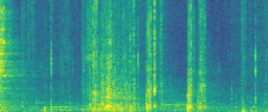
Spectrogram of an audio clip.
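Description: Scattered crinkling and rustling of a paper sack of plaster and the plastic sheeting under it as gloved hands handle them, with a few short taps.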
